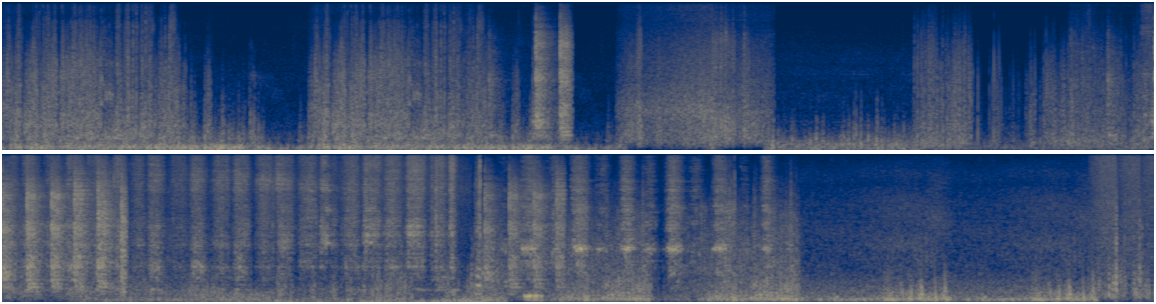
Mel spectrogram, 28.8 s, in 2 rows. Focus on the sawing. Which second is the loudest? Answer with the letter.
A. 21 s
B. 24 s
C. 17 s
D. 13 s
A.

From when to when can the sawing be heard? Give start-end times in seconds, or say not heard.
14.2-24.3.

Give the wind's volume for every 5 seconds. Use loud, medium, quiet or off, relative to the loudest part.
loud, loud, medium, medium, loud, loud.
